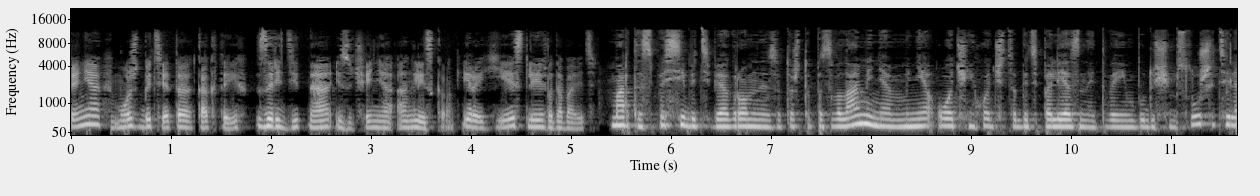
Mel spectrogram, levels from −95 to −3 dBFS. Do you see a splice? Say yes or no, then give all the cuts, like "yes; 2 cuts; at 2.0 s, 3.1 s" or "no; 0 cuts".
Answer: yes; 1 cut; at 4.8 s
